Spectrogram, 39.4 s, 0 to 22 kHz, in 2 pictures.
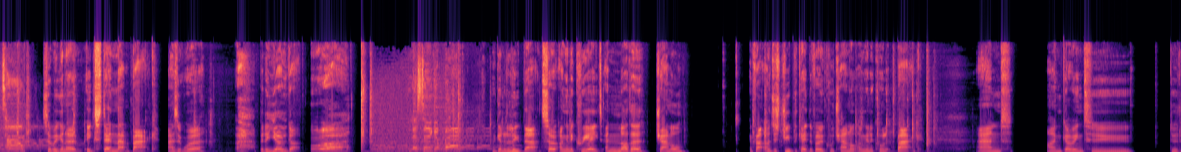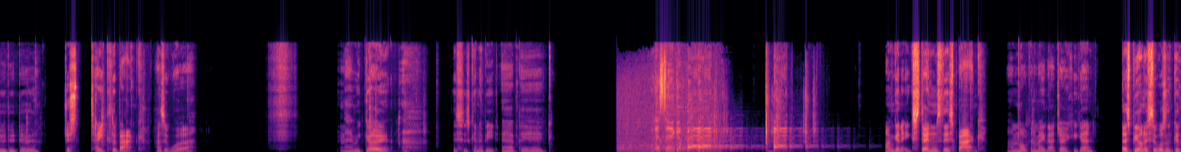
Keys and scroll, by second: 0.4 space, 6.2 space, 7.6 space, 25.9 BackSpace, 31.7 space.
